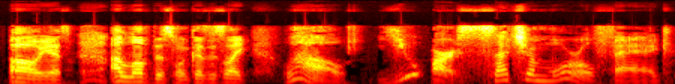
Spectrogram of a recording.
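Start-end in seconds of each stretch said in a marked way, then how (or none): none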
